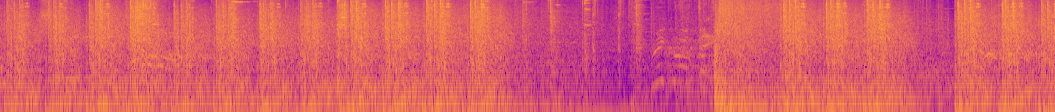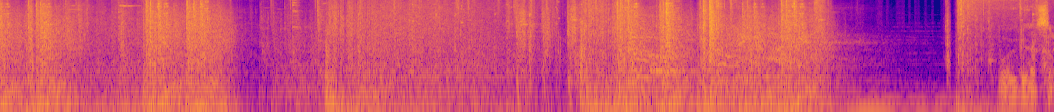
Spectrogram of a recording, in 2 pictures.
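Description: Heavy gunfire in RoboCop Rogue City, loud and near, with rapid bursts, booming impacts and thuds in dense waves, a couple of brief lulls, and a voice talking in between.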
